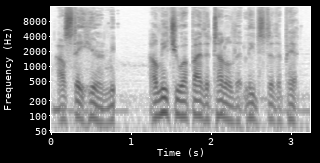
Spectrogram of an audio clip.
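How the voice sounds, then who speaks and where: A man voicing a weary, deep-voiced wasteland fugitive. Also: fast, faint music behind, close to an everyday voice. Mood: earnest. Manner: urgent, persuasive, wry at times. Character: weary male wasteland fugitive seeking help freeing his enslaved people. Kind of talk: video game character dialogue. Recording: game audio under faint noise.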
